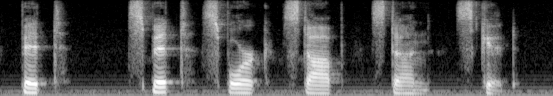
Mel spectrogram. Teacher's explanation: We get the plain unaspirated PTK elsewhere, inside a word, especially after an S: bit, spit, spork, stop, stun, skid.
